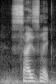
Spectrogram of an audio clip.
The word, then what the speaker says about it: seismic: And following local seismic, you will have to pronounce that word is seismic.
